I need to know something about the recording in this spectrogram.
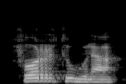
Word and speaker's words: fortuna: Ma per fortuna, double P, ma per fortuna, closed O, fo O, right? So P-E-R, closed E.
